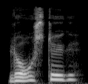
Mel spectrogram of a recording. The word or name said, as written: lårstykke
